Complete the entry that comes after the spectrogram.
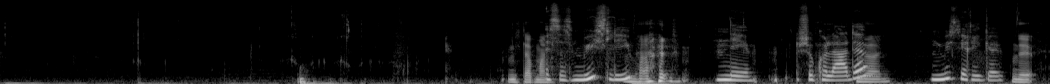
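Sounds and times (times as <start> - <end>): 
biting and chewing pumpernickel bread: 0.0 - 4.7
speech: 5.1 - 10.4
laughter: 6.3 - 6.9.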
